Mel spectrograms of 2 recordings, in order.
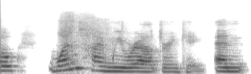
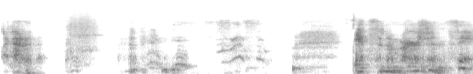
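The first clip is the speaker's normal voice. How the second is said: put-on very breathy, near-whispered drunken voice; 14 dB quieter than usual. Retelling a drunk man waking in the Jeep: imitating breathy drunk voice. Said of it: "he gets really breathy".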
